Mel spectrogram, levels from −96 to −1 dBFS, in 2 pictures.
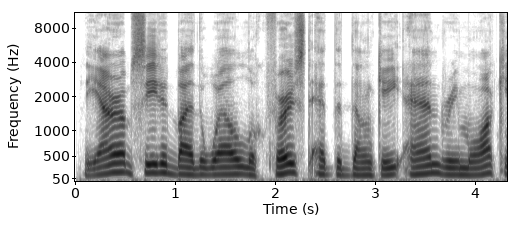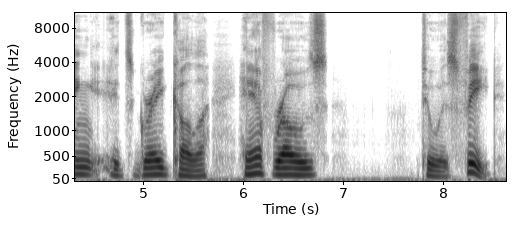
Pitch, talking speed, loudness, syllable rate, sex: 135 Hz, 145 wpm, -18 LUFS, 3.9 syllables/s, male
